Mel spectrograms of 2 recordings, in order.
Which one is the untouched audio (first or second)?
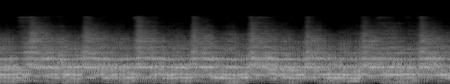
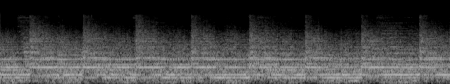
second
